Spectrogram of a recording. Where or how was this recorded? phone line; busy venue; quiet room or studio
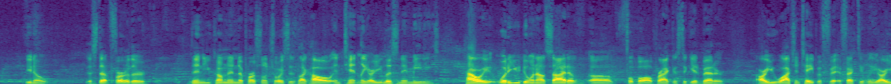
busy venue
